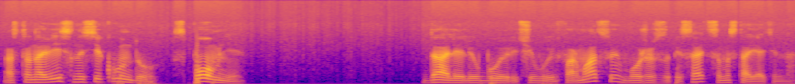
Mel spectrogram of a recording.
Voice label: BIP RECH 8bit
